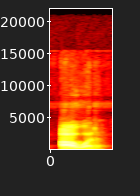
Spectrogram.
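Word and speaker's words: hour: बिल्कुल ध्यान से सुनना, जिन शब्दों में एच साइलेंट रहता है उनसे पहले एन का प्रयोग होता है। For example, an आवर, an honest man, N honourable man, an year.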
